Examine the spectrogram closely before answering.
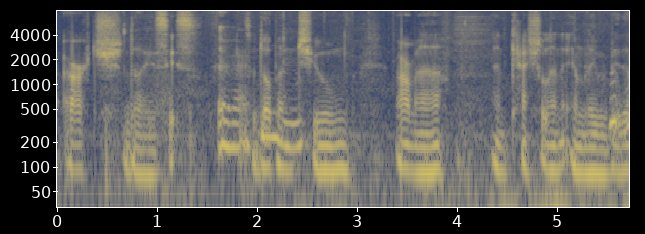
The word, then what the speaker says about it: Tuam: I don't know how to pronounce it. Tuam? Yes. Tuam?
